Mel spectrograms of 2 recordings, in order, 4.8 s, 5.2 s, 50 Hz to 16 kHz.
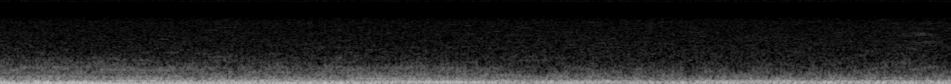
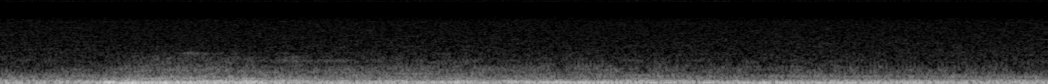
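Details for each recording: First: Daewoo Lanos/Nexia-type engine after throttle position sensor calibration to 0.55 V, restart: revs start high then ease quickly down to a low, steady idle, no misses or knocks; normal start and idle. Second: Daewoo Lanos/Nexia-type engine, cold, after throttle position sensor calibration to about 0.55 V: a low, uneven rumble at idle with a wavering beat, then the revs swell; it responds oddly, as if starved of fuel.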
